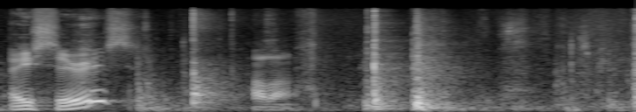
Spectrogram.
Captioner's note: door rattles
